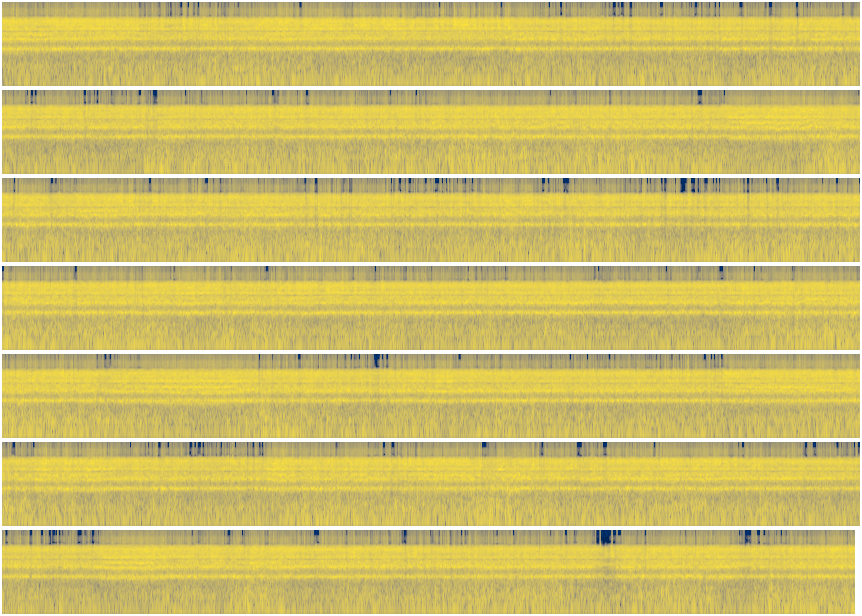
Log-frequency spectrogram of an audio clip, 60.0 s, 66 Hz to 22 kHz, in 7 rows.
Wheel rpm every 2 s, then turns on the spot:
230, 230, 230, 230, 230, 240, 240, 240, 230, 230, 240, 230, 240, 230, 230, 230, 230, 230, 220, 230, 230, 220, 230, 220, 220, 230, 220, 230, 230, 230.
none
